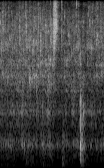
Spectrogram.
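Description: Arborio rice cooking in white wine, sizzling and simmering in the pot as a steady hiss, with a light knock about one and a half seconds in.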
